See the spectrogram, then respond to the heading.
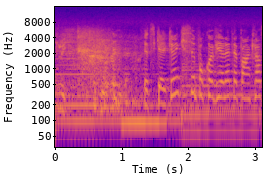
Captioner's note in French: Rires dans la classe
